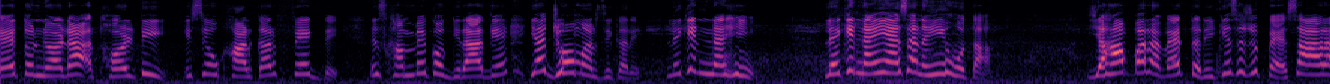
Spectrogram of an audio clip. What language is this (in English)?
Hindi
